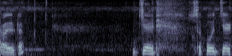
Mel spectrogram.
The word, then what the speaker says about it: iota: ठीक है, तो अब जैसे इसको प्रोनाउंस क्या किया जाता है? आयोटा।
